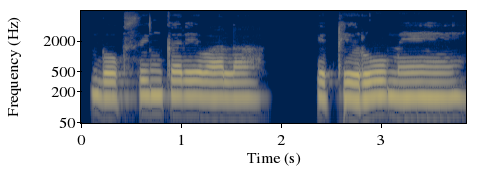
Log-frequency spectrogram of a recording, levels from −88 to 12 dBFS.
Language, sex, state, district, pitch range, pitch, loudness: Chhattisgarhi, male, Chhattisgarh, Jashpur, 155-165 Hz, 155 Hz, -23 LUFS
